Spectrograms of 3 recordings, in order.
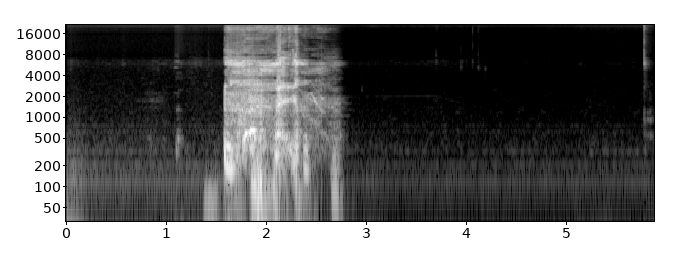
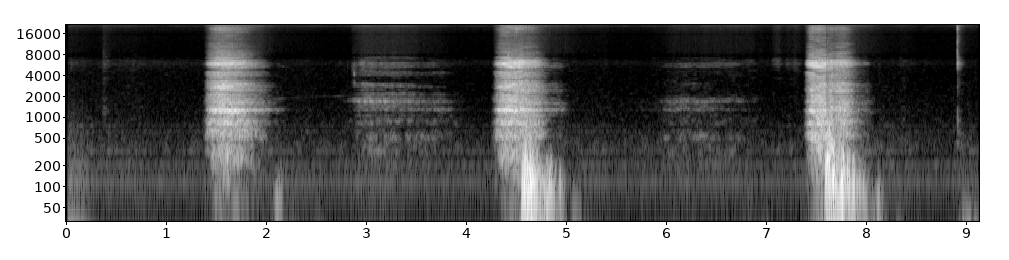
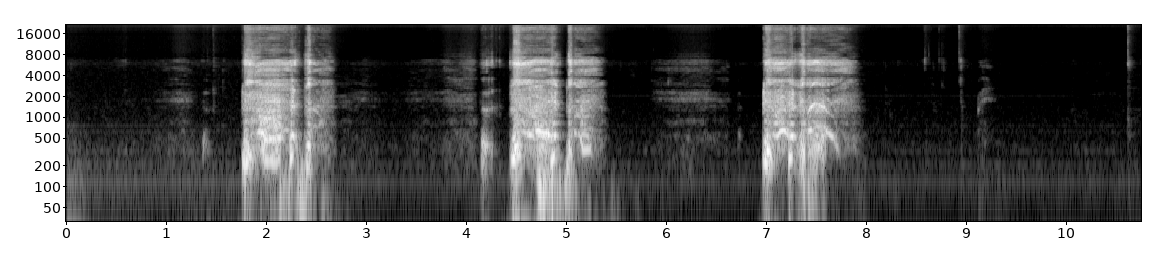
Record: {"cough_length": "5.9 s", "cough_amplitude": 32768, "cough_signal_mean_std_ratio": 0.3, "exhalation_length": "9.1 s", "exhalation_amplitude": 32535, "exhalation_signal_mean_std_ratio": 0.32, "three_cough_length": "10.8 s", "three_cough_amplitude": 32768, "three_cough_signal_mean_std_ratio": 0.36, "survey_phase": "beta (2021-08-13 to 2022-03-07)", "age": "65+", "gender": "Male", "wearing_mask": "No", "symptom_none": true, "smoker_status": "Never smoked", "respiratory_condition_asthma": false, "respiratory_condition_other": false, "recruitment_source": "REACT", "submission_delay": "1 day", "covid_test_result": "Negative", "covid_test_method": "RT-qPCR"}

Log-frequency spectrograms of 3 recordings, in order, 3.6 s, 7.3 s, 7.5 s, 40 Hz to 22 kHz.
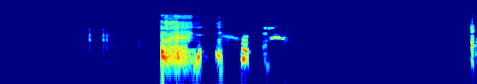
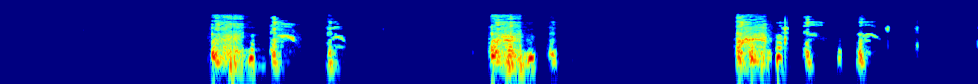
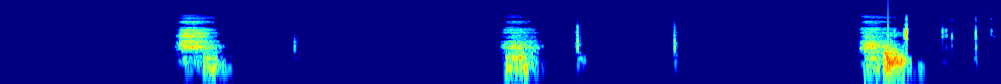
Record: {"cough_length": "3.6 s", "cough_amplitude": 27554, "cough_signal_mean_std_ratio": 0.25, "three_cough_length": "7.3 s", "three_cough_amplitude": 32768, "three_cough_signal_mean_std_ratio": 0.31, "exhalation_length": "7.5 s", "exhalation_amplitude": 27963, "exhalation_signal_mean_std_ratio": 0.25, "survey_phase": "beta (2021-08-13 to 2022-03-07)", "age": "45-64", "gender": "Female", "wearing_mask": "No", "symptom_cough_any": true, "symptom_runny_or_blocked_nose": true, "symptom_headache": true, "symptom_onset": "8 days", "smoker_status": "Ex-smoker", "respiratory_condition_asthma": false, "respiratory_condition_other": false, "recruitment_source": "REACT", "submission_delay": "1 day", "covid_test_result": "Negative", "covid_test_method": "RT-qPCR"}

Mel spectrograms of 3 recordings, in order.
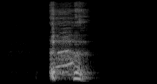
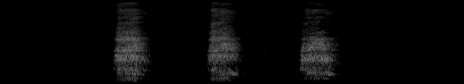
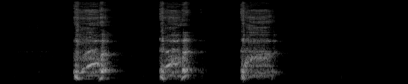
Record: {"cough_length": "1.6 s", "cough_amplitude": 7493, "cough_signal_mean_std_ratio": 0.4, "exhalation_length": "4.6 s", "exhalation_amplitude": 2295, "exhalation_signal_mean_std_ratio": 0.4, "three_cough_length": "4.1 s", "three_cough_amplitude": 6771, "three_cough_signal_mean_std_ratio": 0.41, "survey_phase": "beta (2021-08-13 to 2022-03-07)", "age": "65+", "gender": "Female", "wearing_mask": "No", "symptom_cough_any": true, "symptom_runny_or_blocked_nose": true, "symptom_sore_throat": true, "symptom_onset": "8 days", "smoker_status": "Never smoked", "respiratory_condition_asthma": false, "respiratory_condition_other": false, "recruitment_source": "REACT", "submission_delay": "1 day", "covid_test_result": "Negative", "covid_test_method": "RT-qPCR"}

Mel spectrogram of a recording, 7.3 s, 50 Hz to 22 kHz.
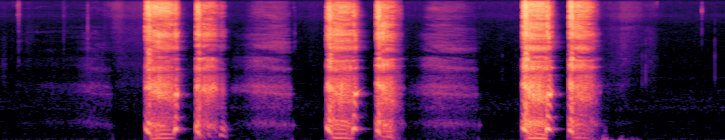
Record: {"three_cough_length": "7.3 s", "three_cough_amplitude": 32768, "three_cough_signal_mean_std_ratio": 0.33, "survey_phase": "beta (2021-08-13 to 2022-03-07)", "age": "18-44", "gender": "Female", "wearing_mask": "No", "symptom_cough_any": true, "symptom_new_continuous_cough": true, "symptom_runny_or_blocked_nose": true, "symptom_headache": true, "symptom_other": true, "smoker_status": "Ex-smoker", "respiratory_condition_asthma": true, "respiratory_condition_other": false, "recruitment_source": "Test and Trace", "submission_delay": "2 days", "covid_test_result": "Positive", "covid_test_method": "ePCR"}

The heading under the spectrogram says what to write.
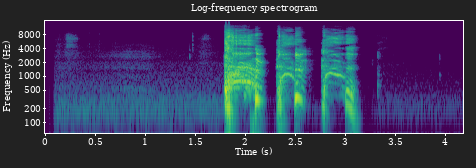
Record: {"three_cough_length": "4.2 s", "three_cough_amplitude": 32767, "three_cough_signal_mean_std_ratio": 0.33, "survey_phase": "beta (2021-08-13 to 2022-03-07)", "age": "45-64", "gender": "Male", "wearing_mask": "No", "symptom_runny_or_blocked_nose": true, "smoker_status": "Never smoked", "respiratory_condition_asthma": false, "respiratory_condition_other": false, "recruitment_source": "REACT", "submission_delay": "0 days", "covid_test_result": "Negative", "covid_test_method": "RT-qPCR", "influenza_a_test_result": "Unknown/Void", "influenza_b_test_result": "Unknown/Void"}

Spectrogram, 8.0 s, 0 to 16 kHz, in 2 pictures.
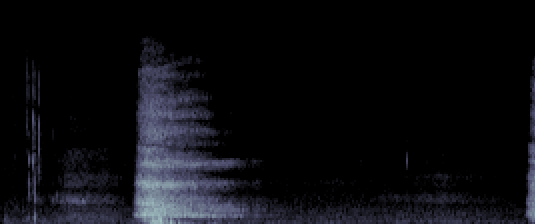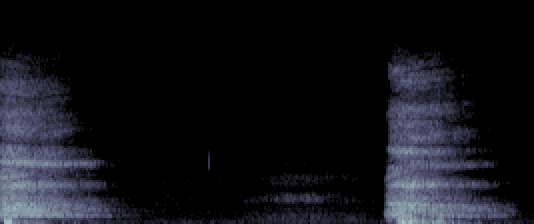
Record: {"exhalation_length": "8.0 s", "exhalation_amplitude": 25494, "exhalation_signal_mean_std_ratio": 0.33, "survey_phase": "alpha (2021-03-01 to 2021-08-12)", "age": "18-44", "gender": "Female", "wearing_mask": "No", "symptom_fatigue": true, "symptom_headache": true, "smoker_status": "Never smoked", "respiratory_condition_asthma": false, "respiratory_condition_other": false, "recruitment_source": "Test and Trace", "submission_delay": "1 day", "covid_test_result": "Positive", "covid_test_method": "RT-qPCR", "covid_ct_value": 30.0, "covid_ct_gene": "ORF1ab gene"}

